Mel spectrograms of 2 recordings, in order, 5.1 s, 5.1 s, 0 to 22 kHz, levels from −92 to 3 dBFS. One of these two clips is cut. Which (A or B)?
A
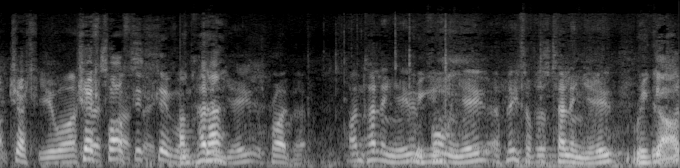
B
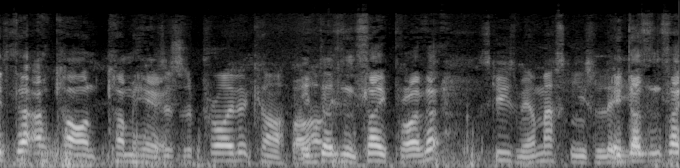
A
